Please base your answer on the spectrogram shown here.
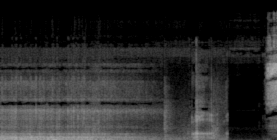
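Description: A brief rough, fluttering breath noise with a short snort, then a cut; a simple snore used as a vocabulary example.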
